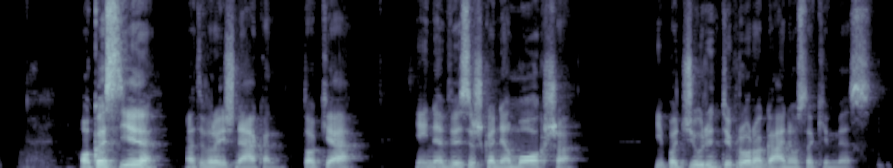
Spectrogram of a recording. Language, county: Lithuanian, Kaunas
